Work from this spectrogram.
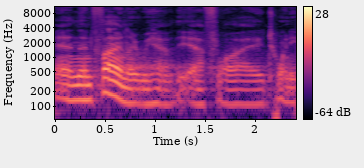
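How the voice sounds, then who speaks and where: Audible room echo around a man talking at a fairly low pitch. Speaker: mayor chairing city council meeting. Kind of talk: council meeting chairing.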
